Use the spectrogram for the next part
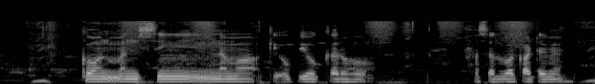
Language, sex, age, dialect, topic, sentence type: Magahi, male, 25-30, Central/Standard, agriculture, question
